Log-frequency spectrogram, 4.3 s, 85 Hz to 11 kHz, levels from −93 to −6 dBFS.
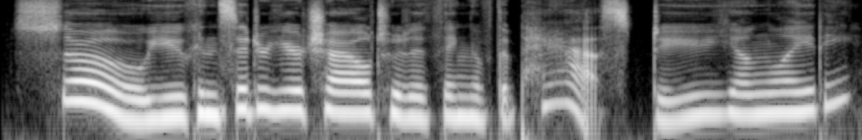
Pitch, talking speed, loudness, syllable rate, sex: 225 Hz, 195 wpm, -16 LUFS, 4.3 syllables/s, female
